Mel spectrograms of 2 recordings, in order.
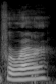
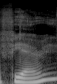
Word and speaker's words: Fieri: our how do you say his last name Ferrar Guy Fieri Fieri's restaurant that was nice that was nice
